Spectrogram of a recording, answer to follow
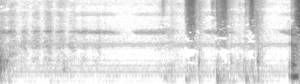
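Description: Oil pastel rubbed on paper in about three short strokes in the second half, after a near-silent start.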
